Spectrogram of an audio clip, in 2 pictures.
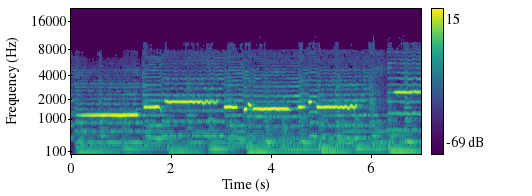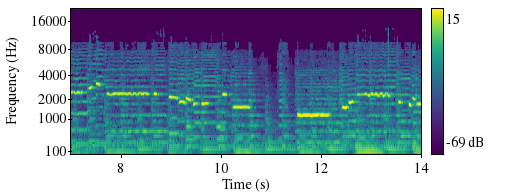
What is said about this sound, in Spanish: Y es que esta joven madrileña de Colmenarejo lleva desde pequeña sorprendiendo a todos con su talento para silbar, pero no hablamos de silbar una melodía cualquiera, hablamos de convertir el silbido en arte, como puedes comprobar.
